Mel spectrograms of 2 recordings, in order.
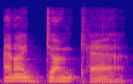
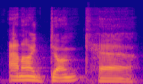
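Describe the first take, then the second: First: Slow repeat, "I" pressed in "and I don't care"; stress on I. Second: Slow, weighted I in "and I don't care"; stress on I. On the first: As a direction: say "and I don't care" slowly, weight on "I". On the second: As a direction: lean hard on "I", slow and final. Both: Real, not acted.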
